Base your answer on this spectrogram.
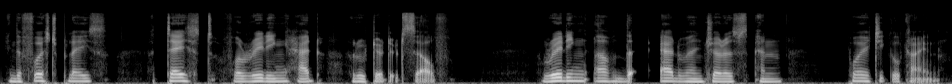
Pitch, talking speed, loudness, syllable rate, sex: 140 Hz, 105 wpm, -20 LUFS, 4.4 syllables/s, male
